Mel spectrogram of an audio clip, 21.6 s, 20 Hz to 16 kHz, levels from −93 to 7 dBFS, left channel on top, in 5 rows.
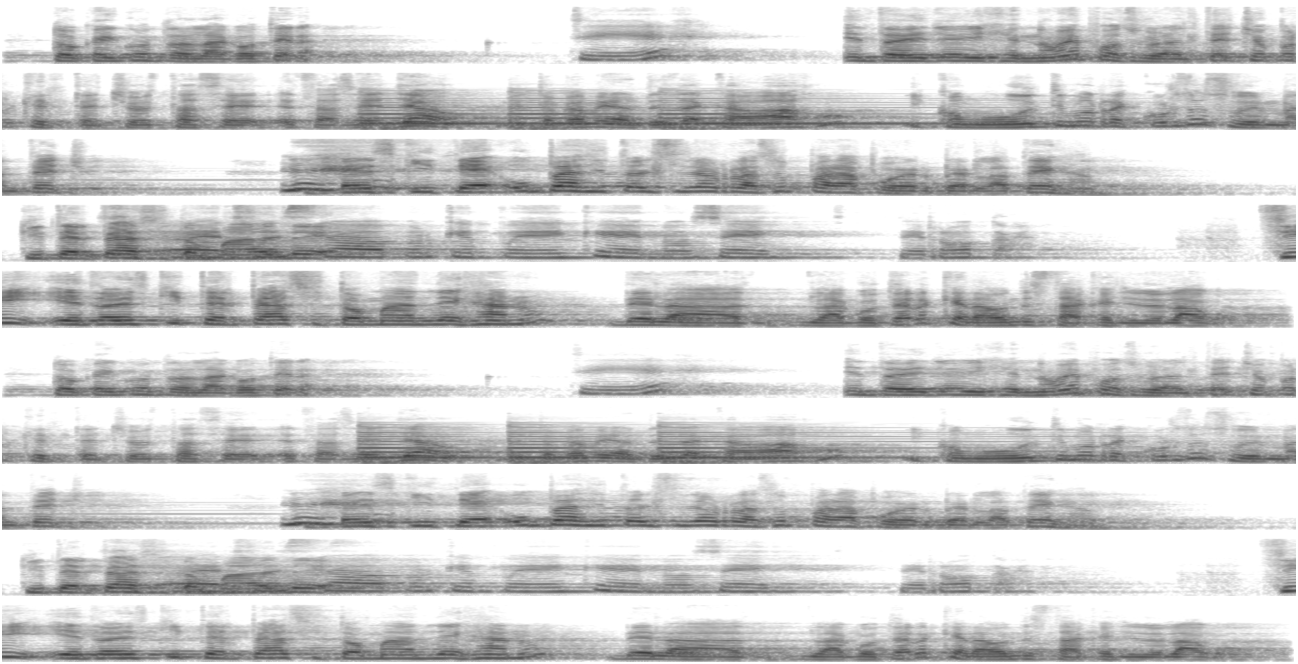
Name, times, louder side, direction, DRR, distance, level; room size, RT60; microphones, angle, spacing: voice 1, 0.2-1.1 2.8-8.9 9.8-12.3 13.0-14.1 17.2-21.4, left 2 dB, 45° left, 3 dB, 1.7 m, -27 dB
voice 2, 1.9-2.3 9.6-10.1 13.4-15.6 15.9-16.4, left 3 dB, 70° left, 6 dB, 1.2 m, -31 dB
Piano, 5.5-7.9, left 1 dB, 45° right, 4.3 m, -31 dB
25.5 x 25.5 x 8.5 m, 0.91 s
head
